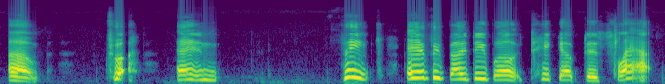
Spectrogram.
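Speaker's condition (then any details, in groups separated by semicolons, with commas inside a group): Cerebral palsy; from birth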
